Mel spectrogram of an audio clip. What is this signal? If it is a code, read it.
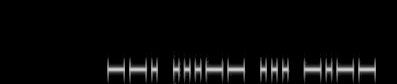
Morse code, heard as a keyed tone, about 22 wpm, 700 Hz. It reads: G3SY
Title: DXCC-100 Call Signs - 4 Characters - Repeated 3x - 22wpm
